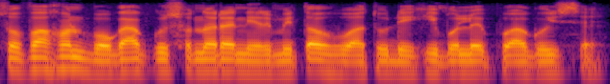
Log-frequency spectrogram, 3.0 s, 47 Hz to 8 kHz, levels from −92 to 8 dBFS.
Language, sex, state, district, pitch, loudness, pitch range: Assamese, male, Assam, Kamrup Metropolitan, 100 Hz, -16 LUFS, 95-110 Hz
